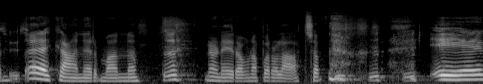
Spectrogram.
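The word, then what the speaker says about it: Kahneman: Si fa risalire alle ricerche degli psicologi Amon Tversky e Daniel Ankerman, che no, scusate, Kannerman.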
